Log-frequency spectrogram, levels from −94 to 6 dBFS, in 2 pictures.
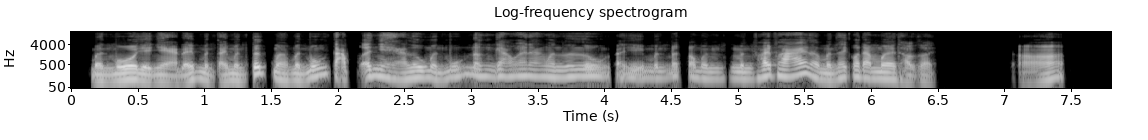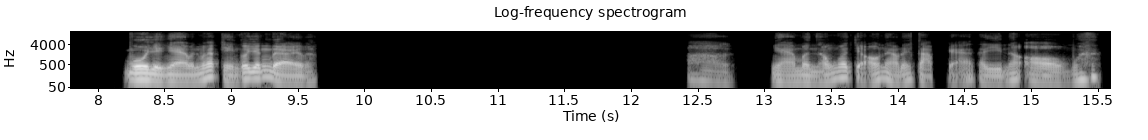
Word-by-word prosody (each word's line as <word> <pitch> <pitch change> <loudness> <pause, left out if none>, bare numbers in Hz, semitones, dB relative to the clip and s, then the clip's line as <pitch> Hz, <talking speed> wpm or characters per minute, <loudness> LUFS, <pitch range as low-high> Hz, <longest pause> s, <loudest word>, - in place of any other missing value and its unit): Mình 90 -1 +1
mua 105 +5 +8
về 95 - +3
nhà 90 -2 0
để 85 +6 +1
mình 120 - -3
tại 90 - -2
mình 100 -2 -1
tức 195 - +6
mà, 115 -4 0
mình 100 0 -1
muốn 155 +8 +1
tập - - +1
ở - - 0
nhà 140 -8 -2
luôn, 135 +3 +1
mình 120 -4 -1
muốn 150 +7 -4
nâng 155 -5 -2
cao 150 -1 -2
khả 165 - -2
năng 155 -2 -4
mình 140 -1 -2
lên 155 +2 -1
luôn, 80 -2 0
tại - - -6
vì - - -3
mình 65 +1 -6
bắt 80 - -5
đầu - - -1
mình 120 -2 -4
mình 120 -2 -3
phái 155 +6 +3
phái 170 +5 +3
rồi, 180 - -1
mình 100 -2 -1
thấy 135 - -3
có 150 - 0
đam 130 -3 0
mê 120 -1 +3
thật 90 -5 -6
rồi. - - -7 0.6
Đó, - - -2 0.8
mua 110 0 +9
về 95 -3 +4
nhà 90 -1 +1
mình 90 - -3
mới 120 - +1
phát 145 - -11
hiện - - -5
có 115 - +3
vấn 125 +3 +2
đề 80 - +3
bạn. 80 - -12 2.8
Ờ, 95 -5 -16 0.3
nhà 85 -2 -6
mình 85 -1 -4
hổng 90 +7 -4
có 135 - +1
chỗ - - -3
nào - - -5
để - - -6
tập - - -6
cả - - -11
tại 85 - -8
vì 80 0 -6
nó - - -7
ồn 80 -2 -4
quá, 105 +4 -7
110 Hz, 265 wpm, -22 LUFS, 90-140 Hz, 2.8 s, mua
